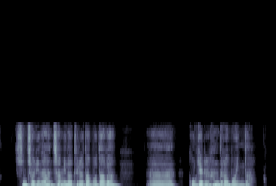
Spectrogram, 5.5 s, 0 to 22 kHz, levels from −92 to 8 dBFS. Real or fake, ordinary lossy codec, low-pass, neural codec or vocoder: real; AAC, 48 kbps; 7.2 kHz; none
